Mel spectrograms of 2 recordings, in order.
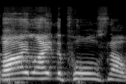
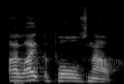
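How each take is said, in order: First: It is said louder, with more force. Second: It is said at normal, quieter volume.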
